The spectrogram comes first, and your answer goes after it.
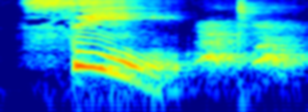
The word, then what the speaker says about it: seat: là ngồi ấy, thì cái từ seat, seat, con kéo dài âm y này ra, seat, tức là nó là gì đấy nhỉ? Cái ghế đúng nhỉ?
